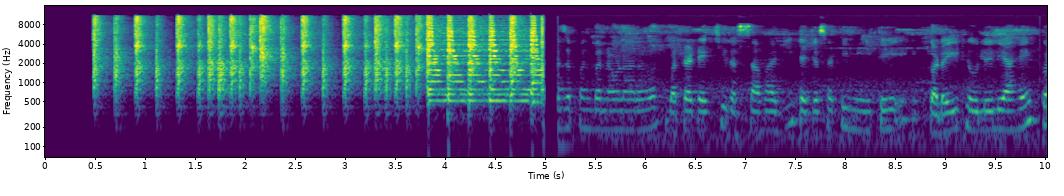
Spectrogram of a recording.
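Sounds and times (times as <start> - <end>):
hand claps: 0.5 - 5.0.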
